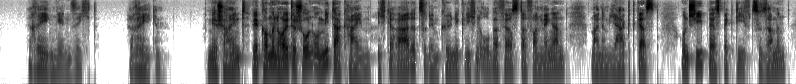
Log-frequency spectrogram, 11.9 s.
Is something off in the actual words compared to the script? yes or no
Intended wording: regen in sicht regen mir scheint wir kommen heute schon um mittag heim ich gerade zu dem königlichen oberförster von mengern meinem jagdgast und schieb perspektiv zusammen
no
